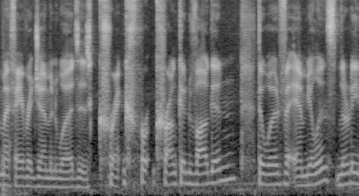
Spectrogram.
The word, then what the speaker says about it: Krankenwagen: One of my favorite German words is Krankenwagen. The word for ambulance literally means sick wagon in direct translation. It's very satisfying to say, especially if you don't get the German style R roll down. Krankenwagen.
